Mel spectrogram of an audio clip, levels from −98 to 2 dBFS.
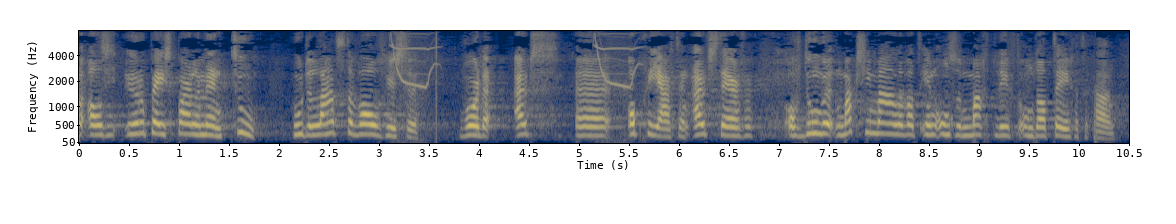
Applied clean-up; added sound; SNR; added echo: none; Animal; 14 dB; none.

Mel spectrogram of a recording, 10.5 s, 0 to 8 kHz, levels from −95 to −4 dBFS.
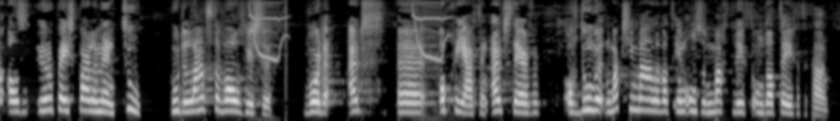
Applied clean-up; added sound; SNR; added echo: classical method spectral subtraction.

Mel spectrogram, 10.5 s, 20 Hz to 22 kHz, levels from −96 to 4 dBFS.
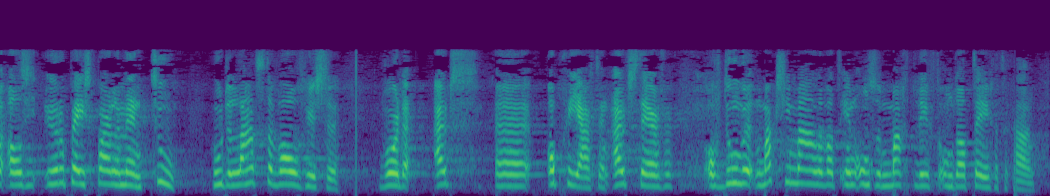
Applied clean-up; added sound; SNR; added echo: none; none; none; none.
